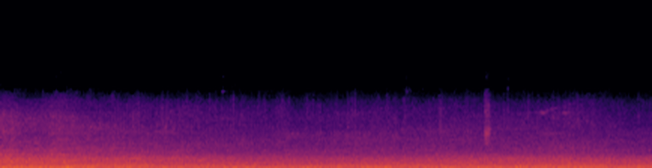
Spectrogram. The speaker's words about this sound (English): Also lots of traffic on my left.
